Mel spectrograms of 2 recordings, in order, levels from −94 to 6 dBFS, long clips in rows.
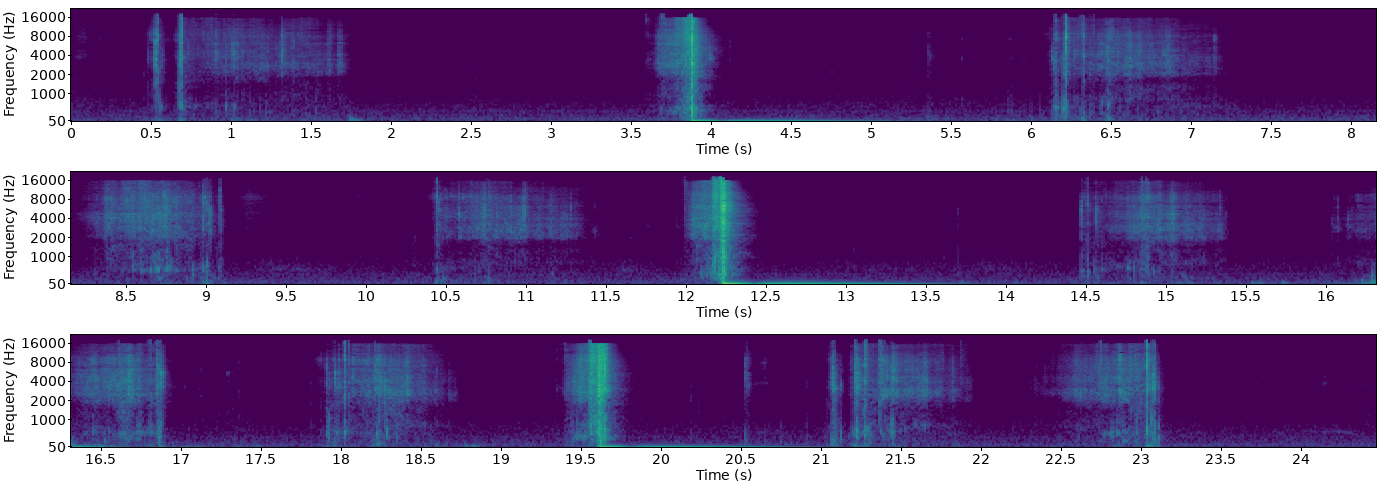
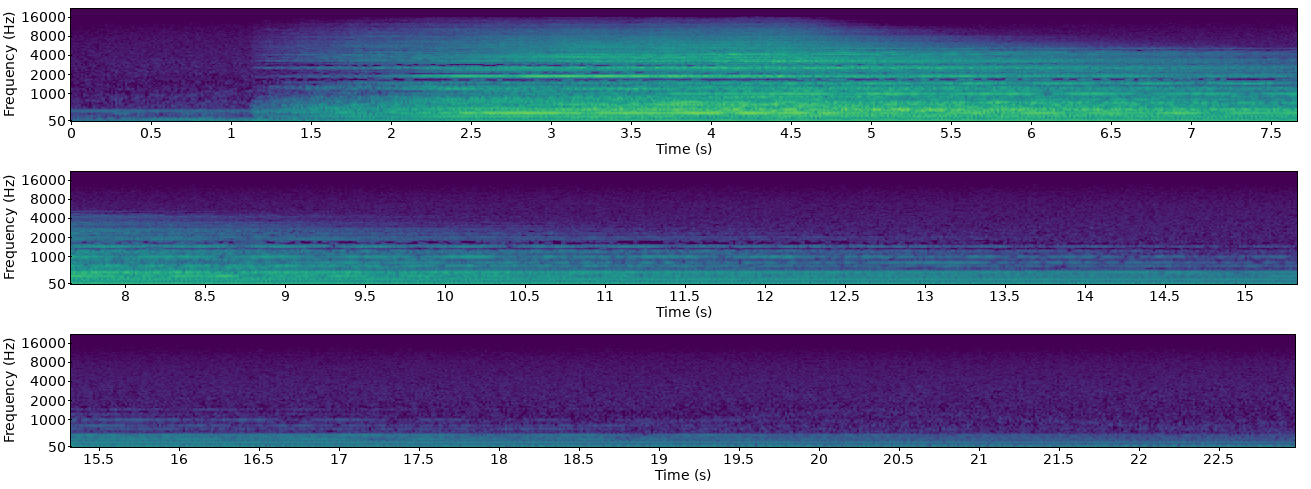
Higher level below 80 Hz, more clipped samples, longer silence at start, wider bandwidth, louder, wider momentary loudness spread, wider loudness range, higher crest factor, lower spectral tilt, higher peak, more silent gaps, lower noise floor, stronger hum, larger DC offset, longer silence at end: second, -52 dBFS vs -34 dBFS; neither; second, 0.5 s vs 0.75 s; first, 17.5 kHz vs 13 kHz; second, -25 LUFS vs -20 LUFS; first, 29 LU vs 26 LU; second, 21 LU vs 24 LU; first, 32 dB vs 20 dB; second, 0.5 dB/octave vs -4.5 dB/octave; about the same, -2 dBFS vs -4 dBFS; neither; first, -75 dBFS vs -53 dBFS; neither; neither; second, 1.4 s vs 7.15 s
